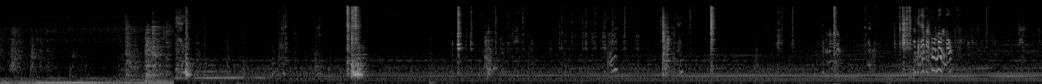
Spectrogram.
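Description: Scattered light clicks and taps of steel nuts and bolts being handled and threaded by hand onto engine mounting bolts under the mower's steel deck plate. A low hum cuts off about two seconds in.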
